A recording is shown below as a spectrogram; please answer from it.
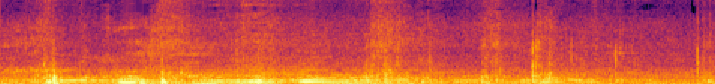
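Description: Children's voices murmuring and exclaiming briefly in the first second, with a few short taps of footsteps as they hurry up and gather round.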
